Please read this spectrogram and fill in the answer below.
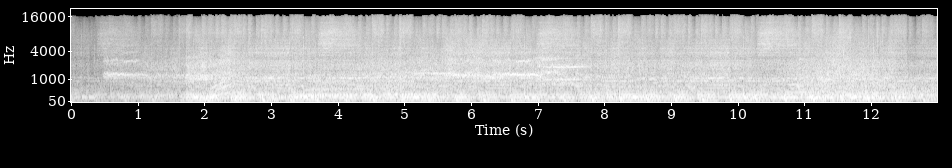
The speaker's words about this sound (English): They all head off towards the car. Then they're speeding round the back roads again.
